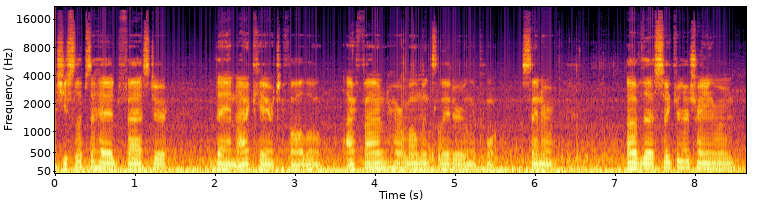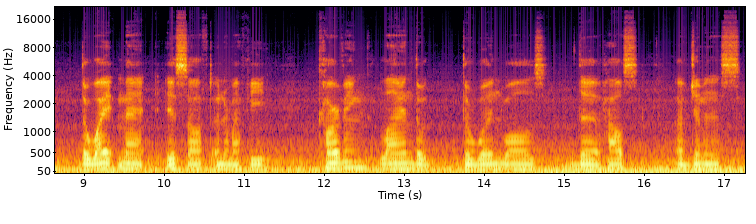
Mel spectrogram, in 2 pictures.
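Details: Adult man who stutters, by his own account a little, reading a novel chapter aloud as practice to help his stutter; word repetitions; stuttering.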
